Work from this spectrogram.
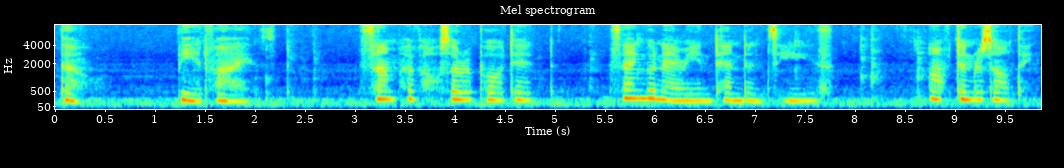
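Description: Slow, soft, whispery woman as a witch presenter. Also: fairly high pitch, a little hiss or hum, poor audio. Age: young adult. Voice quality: soft, breathy, half-whispered. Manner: slow, deliberate, measured. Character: female witch presenting a mystical shopping channel, composed. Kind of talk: ASMR roleplay, scripted product presentation.

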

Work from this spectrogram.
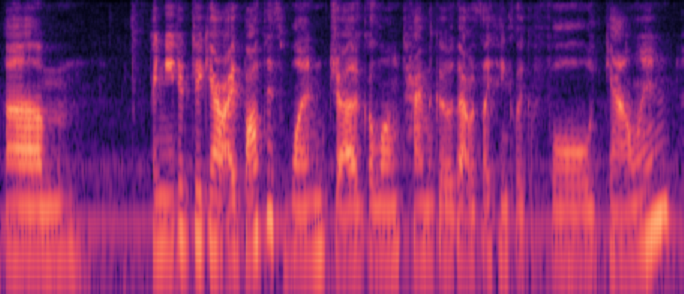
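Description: A young American woman talks casually to camera in a bright, forward voice. Her pitch sits a little low. She is recorded indoors with faint noise behind her. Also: a little slow. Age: young adult. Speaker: vlogger. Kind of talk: casual vlog talk to camera.

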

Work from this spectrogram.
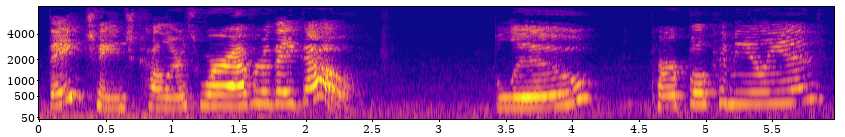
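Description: Middle-aged teacher reading a picture book, high bright voice, slow and expressive, classroom. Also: female voice, slight background noise. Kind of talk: picture book read-aloud. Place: classroom, indoors. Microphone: camera a few feet away.

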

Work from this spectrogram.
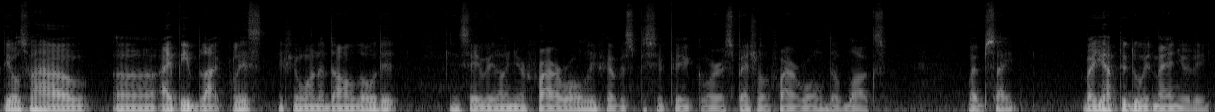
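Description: A middle-aged man with a Filipino accent, talking through his home network setup in a halting way, often clearing his throat. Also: medium pitch, level tone, phone-quality sound. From Philippines. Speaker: tech vlogger. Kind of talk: casual screen-share walkthrough.

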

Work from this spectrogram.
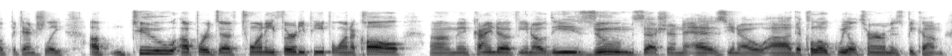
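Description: A man with a medium-pitched voice talks through a training presentation. He is informal and explanatory, thinking aloud as he goes. The recording is a little dull and lo-fi. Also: darkish tone. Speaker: product trainer. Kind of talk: informal slide presentation narration.

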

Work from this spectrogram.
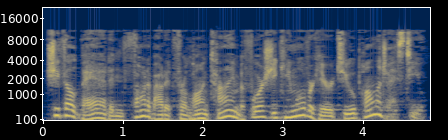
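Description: A man voicing a young woman friend who pleads in a soft, persuasive tone. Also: mid-range voice, very animated, brisk, slightly rough, pitched above the performer's own voice. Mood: pleading.

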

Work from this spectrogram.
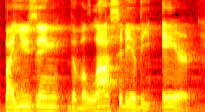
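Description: A man's voice: medium pitch, steady tone, moderate pace, bright, forceful tone, faint music behind. A young man hosting a casual lesson, explaining how sailing works in plain words while gesturing, indoors by a window. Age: young adult. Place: indoors by a window near the water.

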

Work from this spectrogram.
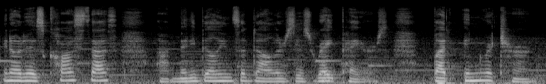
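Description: Middle-aged female interviewee. Low register, conversational documentary soundbites over clear music bed. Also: normal speed. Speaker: former head of an advocacy association.

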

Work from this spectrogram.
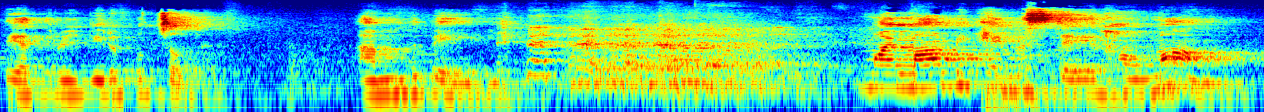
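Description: A woman who owns restaurants tells her family story to an audience on stage, speaking loudly into a handheld microphone. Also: lowish voice, a little slow, very noisy. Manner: loud, lively storyteller. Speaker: restaurant owner speaking at event. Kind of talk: personal story speech to audience. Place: large reverberant event hall on stage. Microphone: handheld microphone, far camera. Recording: echoey hall from far off.

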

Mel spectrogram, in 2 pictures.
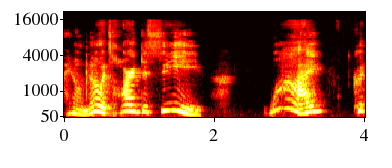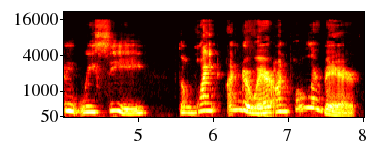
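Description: A man in his thirties reads a picture book to children in a highly animated voice that swings up and down. He takes it very slowly, with playful wonder and a little creak, asking the listeners questions. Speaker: storytime reader. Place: small room at home, indoors.

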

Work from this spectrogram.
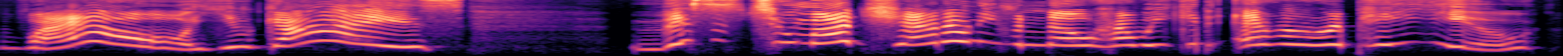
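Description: A woman voicing a feisty, excitable young female hedgehog with a dramatic, sassy manner in a comic dub. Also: very high-pitched, measured pace, dry recording, studio quality, full character voice. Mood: gushing.

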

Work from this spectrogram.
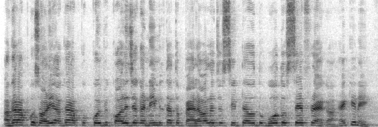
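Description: Young male tutor, bright forceful tone, slightly high voice, walks through a process step by step. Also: steady tone, fast, a little hiss or hum. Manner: explanatory, repeats "ठीक है" check-ins. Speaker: education channel host. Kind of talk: screen-recorded tutorial walkthrough.

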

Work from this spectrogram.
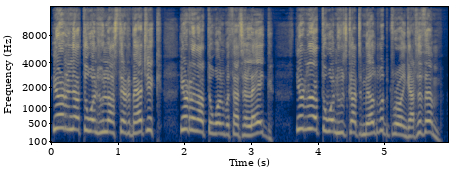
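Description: A man voicing a bitter, hurt young mare who snaps and shouts in a high, shrill voice. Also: expressive, normal speed, no echo, studio quality. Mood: furious.

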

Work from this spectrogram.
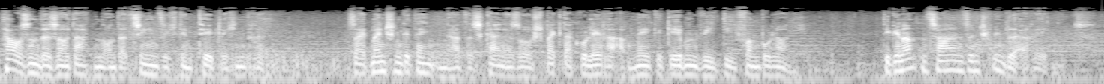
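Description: A man delivering a scripted voice-over for a history documentary. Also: low voice. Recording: music behind the voice.

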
